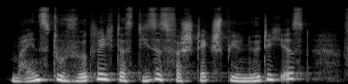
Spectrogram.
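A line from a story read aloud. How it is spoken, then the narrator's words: Plain question. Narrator (German): fragt Paul H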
